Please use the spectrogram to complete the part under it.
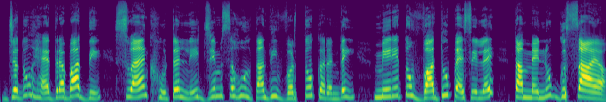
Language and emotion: Punjabi, angry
